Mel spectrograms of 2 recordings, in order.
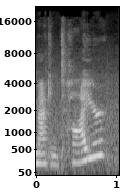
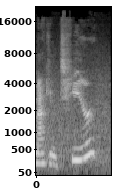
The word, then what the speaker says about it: McIntyre: such as knowing that it's Adam McIntyre not Adam mcinteer well like it's very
